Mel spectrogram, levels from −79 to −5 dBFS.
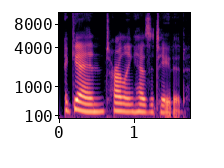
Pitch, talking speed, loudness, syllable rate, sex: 195 Hz, 105 wpm, -19 LUFS, 5.2 syllables/s, female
